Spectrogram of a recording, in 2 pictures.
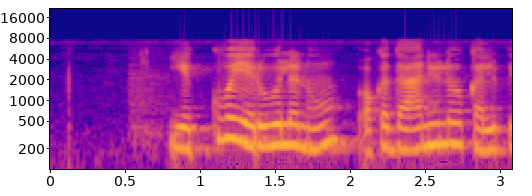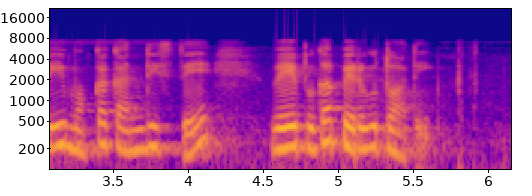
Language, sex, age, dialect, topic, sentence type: Telugu, female, 36-40, Utterandhra, agriculture, statement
